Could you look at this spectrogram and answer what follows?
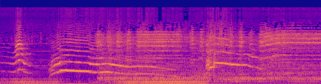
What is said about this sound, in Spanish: Precisamente detrás de la casa había sonado el aullido de un coyote.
